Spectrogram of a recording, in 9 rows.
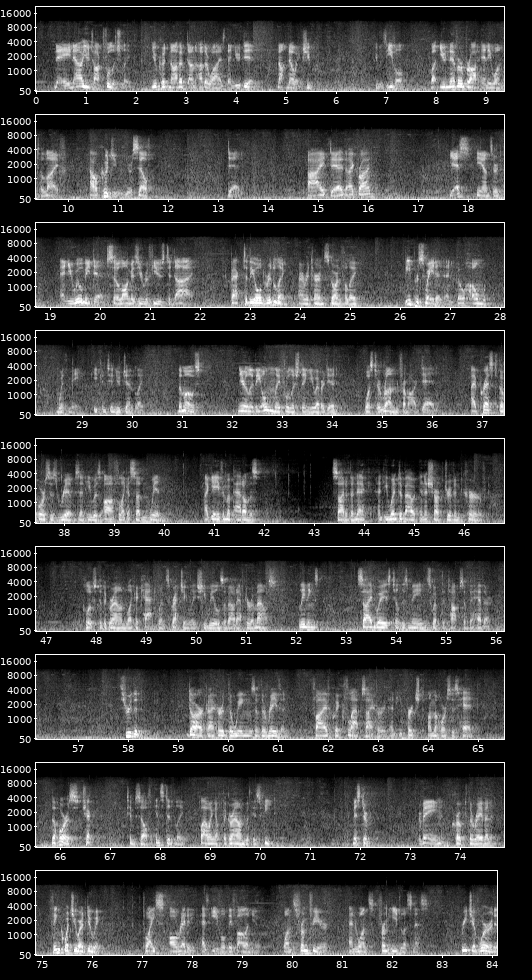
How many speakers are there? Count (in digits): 1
